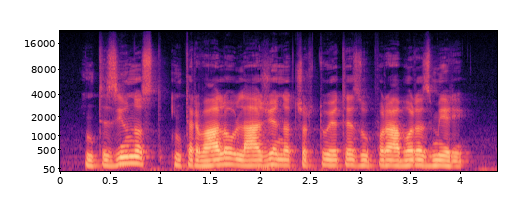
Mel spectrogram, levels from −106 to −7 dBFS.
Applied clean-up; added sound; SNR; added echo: none; none; none; none.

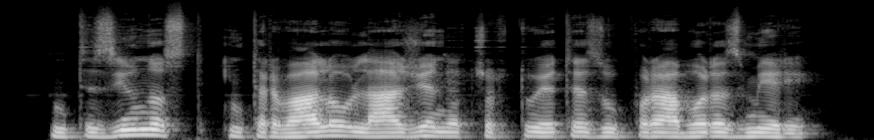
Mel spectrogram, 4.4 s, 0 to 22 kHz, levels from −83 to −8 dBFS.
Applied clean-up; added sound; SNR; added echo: neural mask model DeepFilterNet 3.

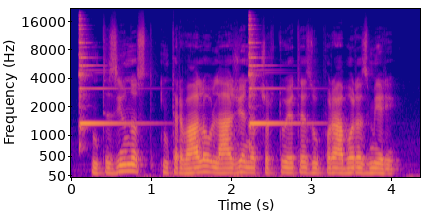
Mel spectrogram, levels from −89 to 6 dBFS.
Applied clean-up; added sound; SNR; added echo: none; Bell; 5 dB; none.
